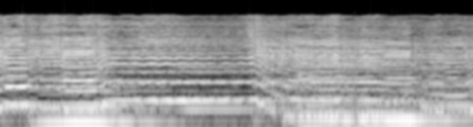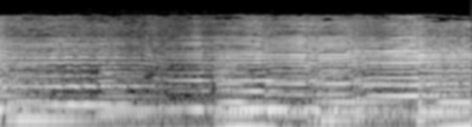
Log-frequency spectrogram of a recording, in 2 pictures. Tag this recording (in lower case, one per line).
playing double bass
